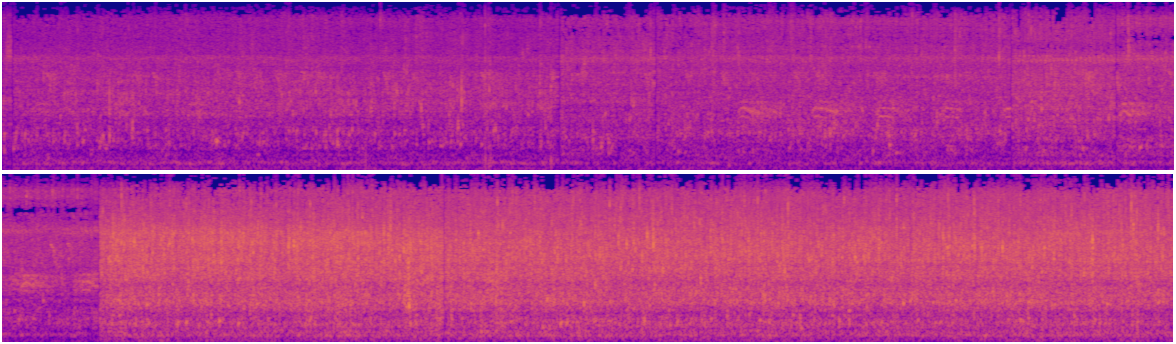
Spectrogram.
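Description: Shallow rocky stream running and trickling over stones, steady throughout; about sixteen seconds in it becomes clearly louder.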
